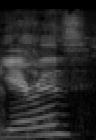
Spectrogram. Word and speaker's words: Jerez: Is it Jerez? – Say it with a Y. Jerez.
